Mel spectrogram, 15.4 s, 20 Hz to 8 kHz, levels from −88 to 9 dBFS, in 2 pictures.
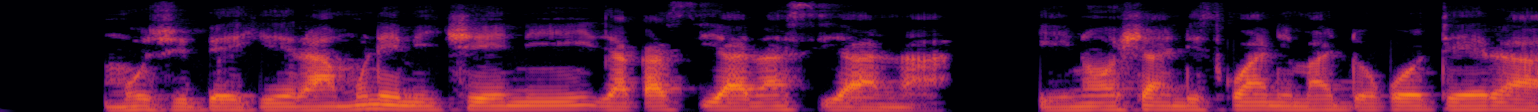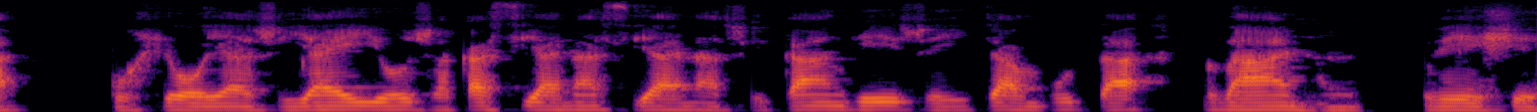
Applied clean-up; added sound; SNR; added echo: none; none; none; none.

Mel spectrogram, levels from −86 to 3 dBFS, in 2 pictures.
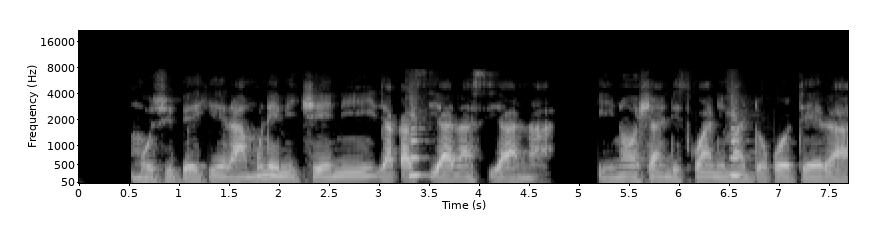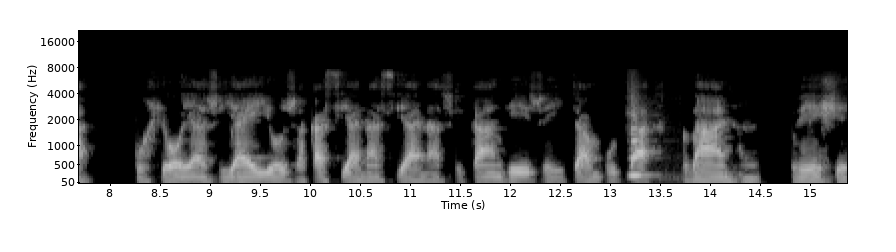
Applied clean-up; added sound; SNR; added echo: none; Wind instrument, woodwind instrument; 1 dB; none.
